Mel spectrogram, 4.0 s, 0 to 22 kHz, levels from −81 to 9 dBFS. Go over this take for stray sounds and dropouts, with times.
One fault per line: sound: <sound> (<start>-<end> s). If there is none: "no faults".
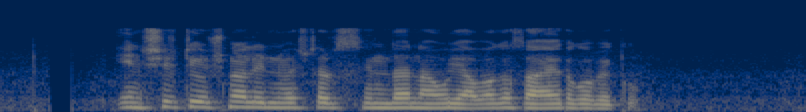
no faults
